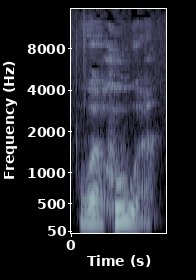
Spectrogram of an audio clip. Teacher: ہو پر زور دے کر پڑھیں گے ورنہ یہ ایک ورڈ کی طرح سنائی دے گا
